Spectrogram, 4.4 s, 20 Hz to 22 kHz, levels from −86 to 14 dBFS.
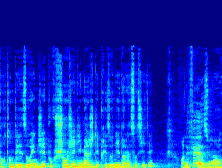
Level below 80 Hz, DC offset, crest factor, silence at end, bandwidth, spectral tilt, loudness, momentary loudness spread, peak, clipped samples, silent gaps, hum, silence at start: -72 dBFS; under 0.1%; 14 dB; 0 s; 16 kHz; -5.5 dB/octave; -25 LUFS; 9 LU; -10 dBFS; under 0.1%; none; none; 0 s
